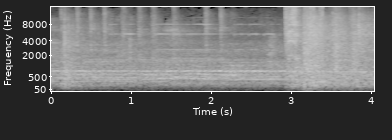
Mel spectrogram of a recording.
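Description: Lowrider hydraulic pump motors whining as the car's hydraulics are worked, with a rapid run of clicks from the switches and solenoids in the first second and a half. A louder, noisier surge comes about three seconds in.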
